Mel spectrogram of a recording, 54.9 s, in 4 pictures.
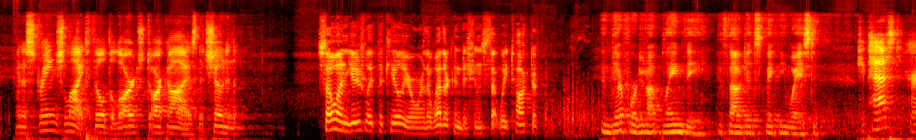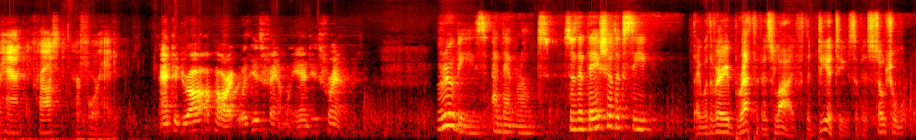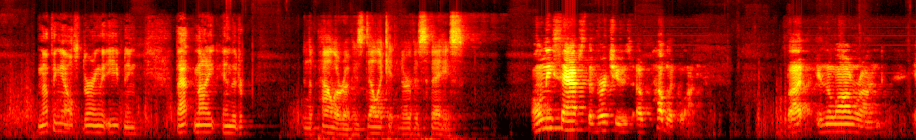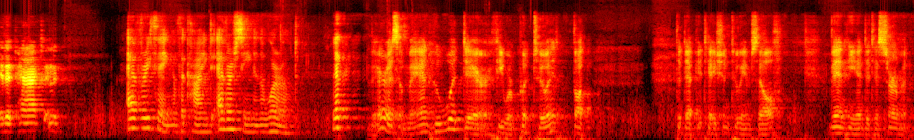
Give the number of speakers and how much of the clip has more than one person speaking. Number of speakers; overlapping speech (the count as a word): seven, no overlap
